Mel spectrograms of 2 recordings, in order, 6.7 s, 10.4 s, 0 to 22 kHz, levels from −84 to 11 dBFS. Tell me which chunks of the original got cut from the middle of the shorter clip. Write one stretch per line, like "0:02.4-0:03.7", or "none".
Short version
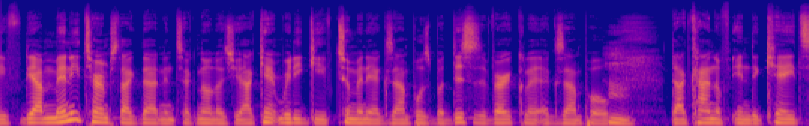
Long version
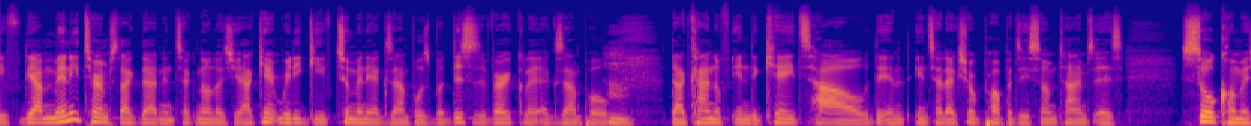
none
